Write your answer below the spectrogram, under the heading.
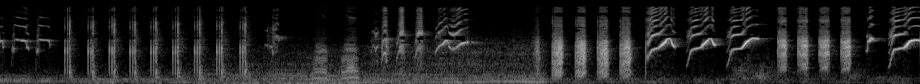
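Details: Javan myna morning song for young mynas: steady series of harsh clipped notes, a nasal buzzy section, then loud rasps alternating with rising hooked whistles.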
